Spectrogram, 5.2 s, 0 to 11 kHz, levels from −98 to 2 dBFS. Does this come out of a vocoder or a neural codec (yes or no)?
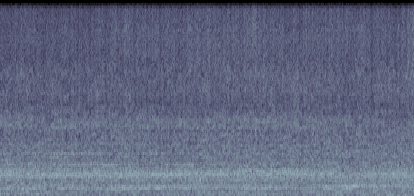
yes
